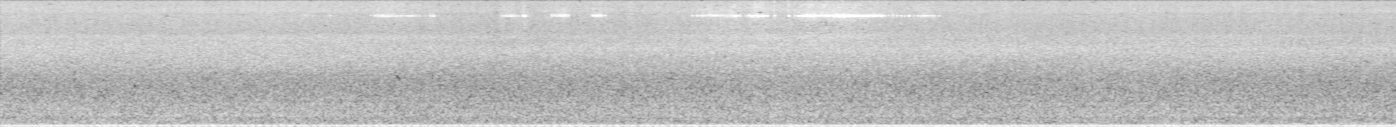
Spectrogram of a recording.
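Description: Surf breaking on a beach together with wind on the microphone: a steady rushing noise with a heavy low rumble.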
